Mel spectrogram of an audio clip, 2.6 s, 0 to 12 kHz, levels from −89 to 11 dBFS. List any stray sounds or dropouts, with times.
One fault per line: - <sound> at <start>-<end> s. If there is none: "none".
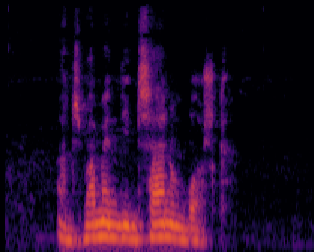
none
